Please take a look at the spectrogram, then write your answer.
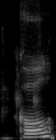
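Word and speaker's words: קול: So it's, Baal- just so you know, Kal. even though I'm sorry, Kal. it should be Cole, it's as if there's an O in there is the pronunciation. Kol Ode.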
